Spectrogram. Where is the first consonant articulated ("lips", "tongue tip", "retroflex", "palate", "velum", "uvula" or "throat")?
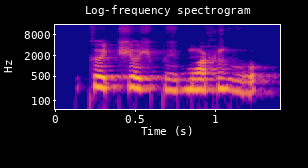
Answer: velum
